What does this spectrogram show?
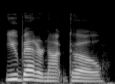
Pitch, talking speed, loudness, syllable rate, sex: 180 Hz, 205 wpm, -17 LUFS, 5.0 syllables/s, female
